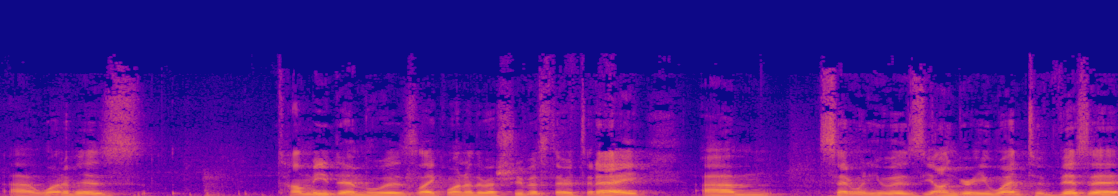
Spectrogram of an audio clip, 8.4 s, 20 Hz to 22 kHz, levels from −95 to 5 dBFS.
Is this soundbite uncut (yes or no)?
yes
